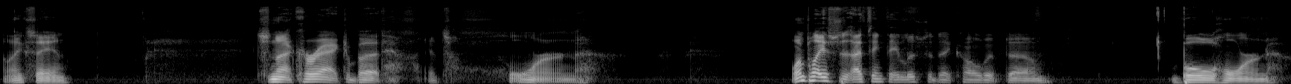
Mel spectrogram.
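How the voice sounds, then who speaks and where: A man's voice: fairly low pitch, very animated, drawn-out words, vocal fry, pauses often, no echo. A man giving a casual, unscripted product review, rambling and correcting himself as he goes. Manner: rambling, self-correcting, mumbling asides. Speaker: knife reviewer.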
